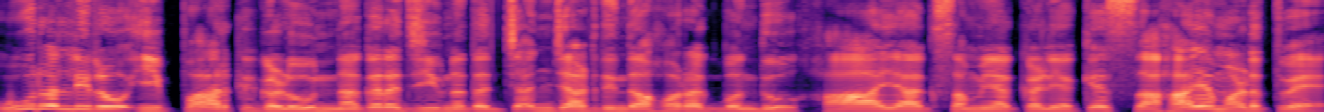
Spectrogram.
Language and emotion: Kannada, happy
